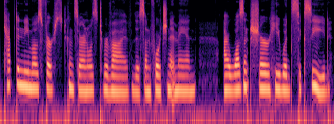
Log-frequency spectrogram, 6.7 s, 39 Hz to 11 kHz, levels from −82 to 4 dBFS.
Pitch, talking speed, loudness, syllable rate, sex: 185 Hz, 145 wpm, -16 LUFS, 4.4 syllables/s, female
